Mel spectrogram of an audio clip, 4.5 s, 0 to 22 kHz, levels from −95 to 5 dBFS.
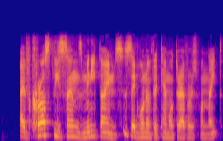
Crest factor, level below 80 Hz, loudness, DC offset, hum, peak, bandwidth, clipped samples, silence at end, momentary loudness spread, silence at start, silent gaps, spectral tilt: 20 dB; -64 dBFS; -18 LUFS; under 0.1%; none; 0 dBFS; 8.2 kHz; under 0.1%; 0.15 s; 8 LU; 0.4 s; none; -2 dB/octave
